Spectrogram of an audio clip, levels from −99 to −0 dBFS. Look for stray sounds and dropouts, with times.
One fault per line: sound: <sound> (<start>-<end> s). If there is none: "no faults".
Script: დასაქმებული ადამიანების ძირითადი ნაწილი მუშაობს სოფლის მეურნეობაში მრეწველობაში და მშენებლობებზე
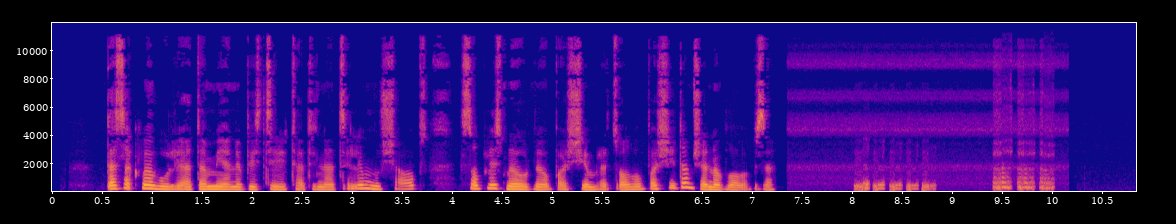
sound: laugh (8.0-8.8 s)
sound: laugh (9.4-10.0 s)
